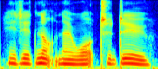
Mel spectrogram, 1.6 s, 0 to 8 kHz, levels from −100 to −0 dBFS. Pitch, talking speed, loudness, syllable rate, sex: 155 Hz, 265 wpm, -18 LUFS, 4.9 syllables/s, female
